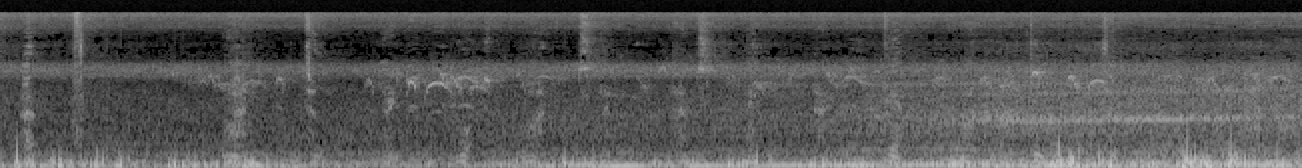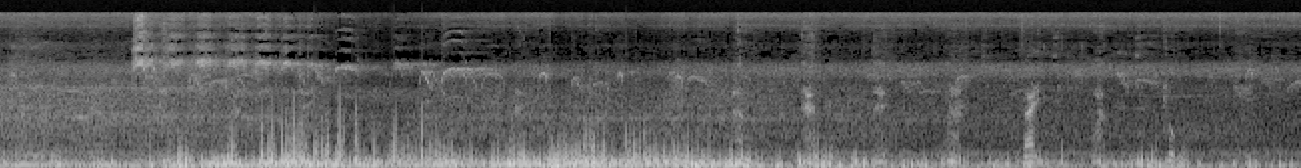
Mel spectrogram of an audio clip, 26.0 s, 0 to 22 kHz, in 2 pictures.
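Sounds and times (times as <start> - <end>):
birds chirping: 0.0 - 26.0
low rumble on microphone: 0.0 - 26.0.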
